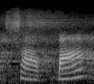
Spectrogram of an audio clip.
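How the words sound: It is said with Ngapak open a vowels.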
